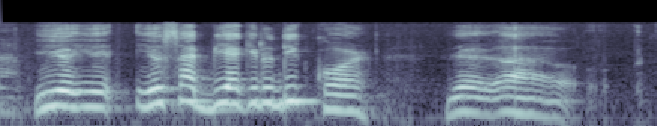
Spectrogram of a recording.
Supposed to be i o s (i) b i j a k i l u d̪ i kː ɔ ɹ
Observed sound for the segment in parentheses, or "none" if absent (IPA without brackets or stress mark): a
